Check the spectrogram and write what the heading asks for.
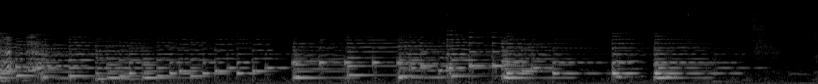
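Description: Upright piano played solo: a tune of struck single notes and chords in short phrases with brief gaps. The last chord rings out and fades near the end.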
